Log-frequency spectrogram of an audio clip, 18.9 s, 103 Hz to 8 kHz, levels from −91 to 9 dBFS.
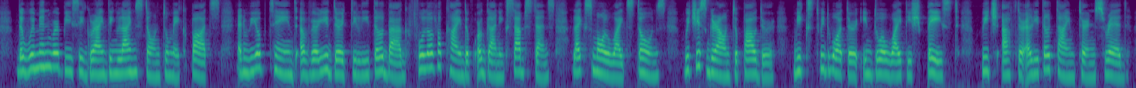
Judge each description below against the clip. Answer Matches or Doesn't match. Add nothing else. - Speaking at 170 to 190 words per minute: Doesn't match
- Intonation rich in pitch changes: Doesn't match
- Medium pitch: Doesn't match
